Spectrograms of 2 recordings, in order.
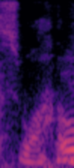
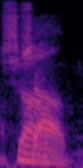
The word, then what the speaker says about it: Schwab: Swab. Did I say it wrong? Schwab. Fuck, I'm drunk. Schwab. No, Schwab.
